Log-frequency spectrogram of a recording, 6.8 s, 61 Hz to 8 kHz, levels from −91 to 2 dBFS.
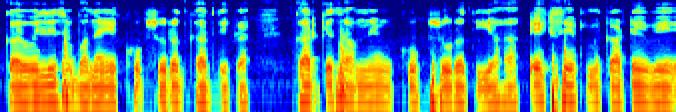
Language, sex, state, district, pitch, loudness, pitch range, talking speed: Hindi, male, Uttarakhand, Uttarkashi, 95 Hz, -20 LUFS, 90-95 Hz, 160 wpm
